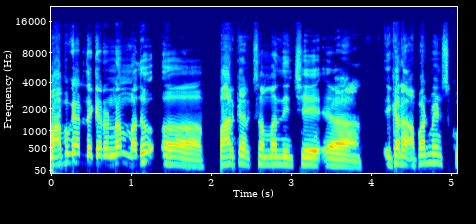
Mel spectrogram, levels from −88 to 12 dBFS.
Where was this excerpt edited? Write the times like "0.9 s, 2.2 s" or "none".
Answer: none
